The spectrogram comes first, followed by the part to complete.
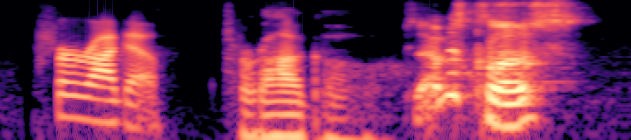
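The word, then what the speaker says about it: Ferahgo: Farrago.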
